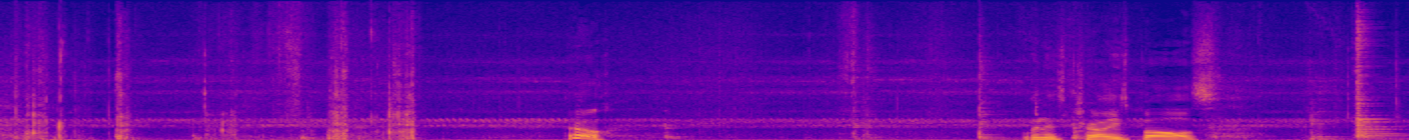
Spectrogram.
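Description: Metal clanks and scrapes under a pry bar.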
